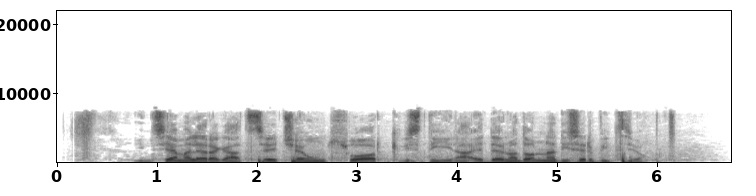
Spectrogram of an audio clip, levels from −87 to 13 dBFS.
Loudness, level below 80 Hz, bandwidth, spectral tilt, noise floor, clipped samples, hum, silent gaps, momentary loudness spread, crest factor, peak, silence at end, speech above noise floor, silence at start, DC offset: -16 LUFS; -46 dBFS; 8.2 kHz; -4 dB/octave; -52 dBFS; under 0.1%; none; none; 16 LU; 16 dB; -2 dBFS; 0.6 s; 35 dB; 0.2 s; under 0.1%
